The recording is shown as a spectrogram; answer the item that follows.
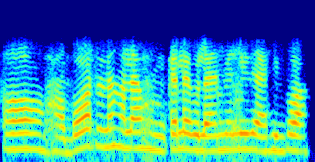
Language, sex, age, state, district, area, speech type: Assamese, female, 30-45, Assam, Sivasagar, rural, conversation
